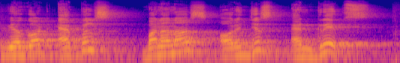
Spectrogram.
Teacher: Intonation falls on the last item to show that list is finished. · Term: rising, falling intonation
